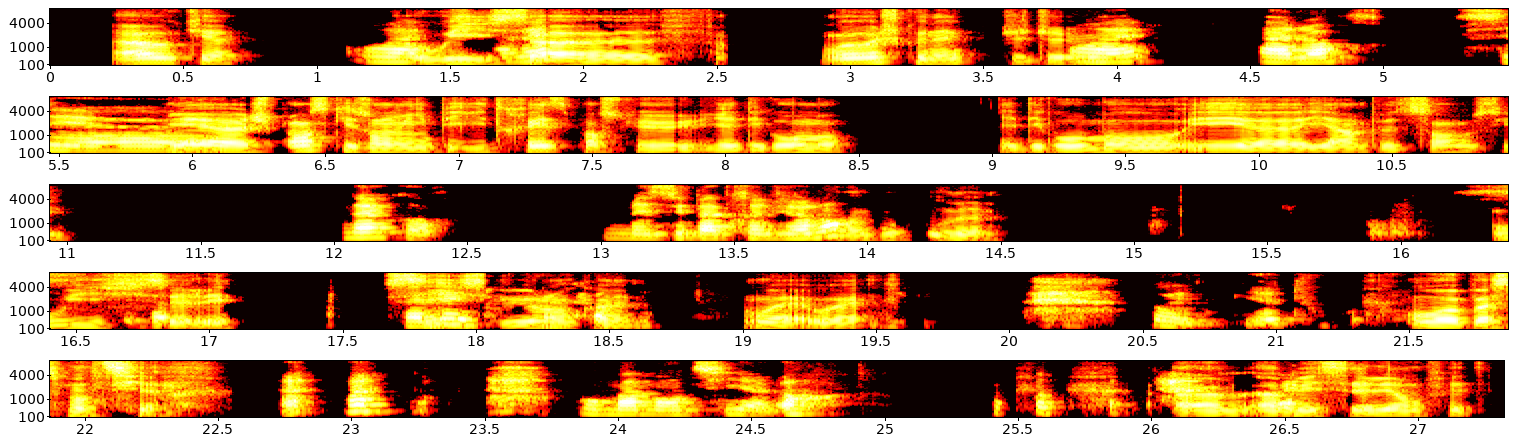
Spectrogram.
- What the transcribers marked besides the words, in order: distorted speech; tapping; other background noise; laughing while speaking: "D'accord"; other noise; chuckle; laugh; laugh
- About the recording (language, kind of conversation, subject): French, unstructured, Préférez-vous les films d’action ou les comédies romantiques, et qu’est-ce qui vous fait le plus rire ou vibrer ?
